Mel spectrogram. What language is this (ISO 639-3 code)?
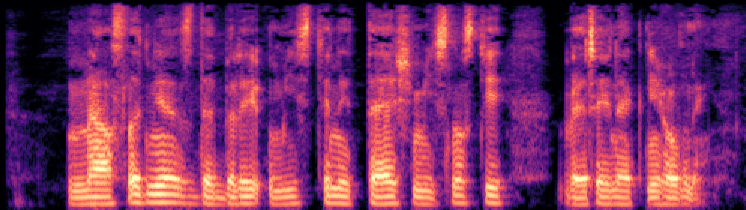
ces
